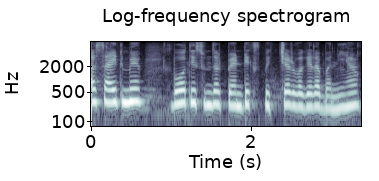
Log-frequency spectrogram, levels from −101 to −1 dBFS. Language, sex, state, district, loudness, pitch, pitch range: Hindi, female, Bihar, Patna, -14 LUFS, 250 Hz, 230-285 Hz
